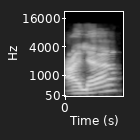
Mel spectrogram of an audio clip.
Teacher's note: علی عین سے ہے، وہاں عین کی ادائیگی ہوگی حلق کے درمیانی حصے سے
